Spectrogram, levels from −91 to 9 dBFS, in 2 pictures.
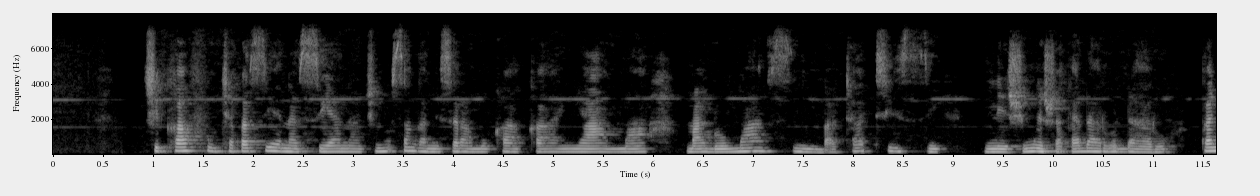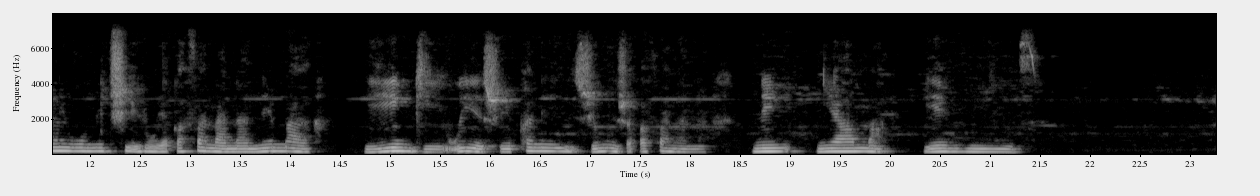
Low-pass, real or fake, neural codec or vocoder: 7.2 kHz; real; none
